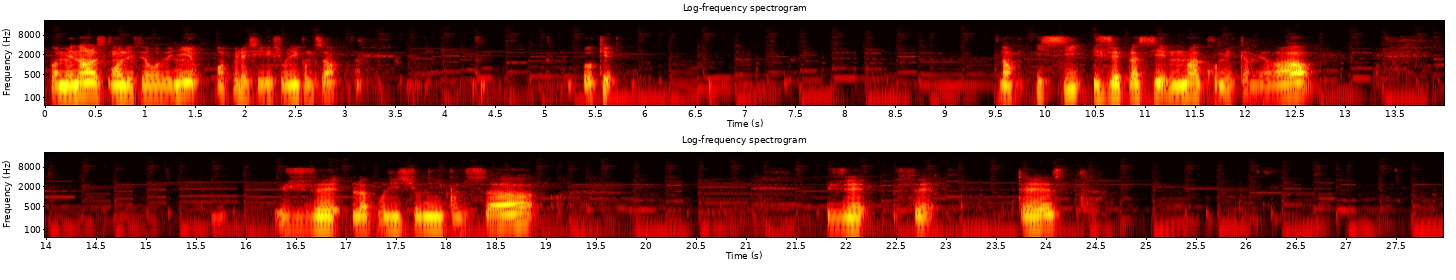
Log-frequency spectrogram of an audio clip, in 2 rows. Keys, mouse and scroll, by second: 3.8-6.1 drag, 6.1-6.6 scroll down 1, 6.6-8.7 scroll down 3, 8.7-9.7 scroll down 1, 9.7-11.1 scroll up 1, 11.1-13.7 drag, 13.7-14.0 scroll down 2, 14.0-15.5 middle drag, 15.5-16.0 scroll up 1, 16.0-18.0 middle drag, 18.0-18.6 scroll up 2, 18.6-19.3 shift+scroll down 2, 19.3-20.1 shift+scroll down 2, 20.1-20.7 ctrl+scroll up 1, 21.5-24.6 drag.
